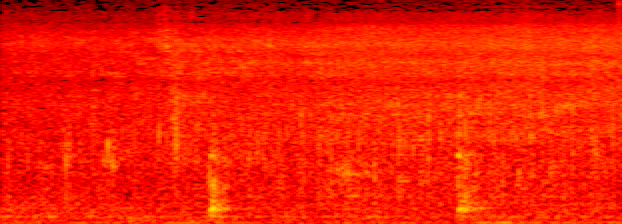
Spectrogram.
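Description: Oil faintly sizzling as somas deep-fry, with two brief louder pops about one and a half and three and a half seconds in.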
